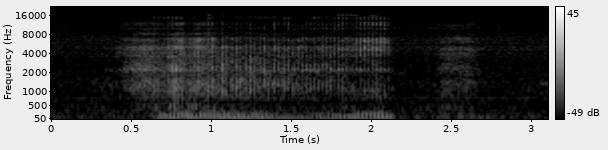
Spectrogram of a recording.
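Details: Labrador named Luna snoring while asleep, possibly dreaming: one deep, rumbling, fluttering snore lasting about one and a half seconds, then quiet; snoring in a sleeping dog.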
